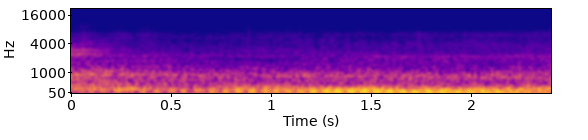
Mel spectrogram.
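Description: A steady, low motor or engine hum that grows slightly louder about halfway through.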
